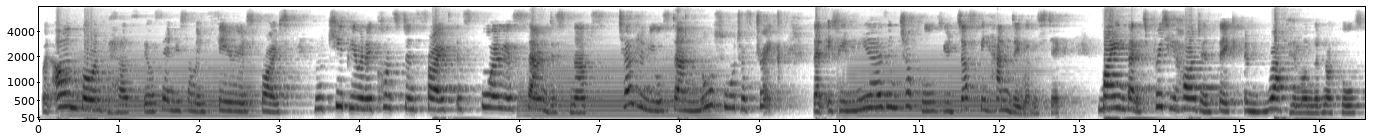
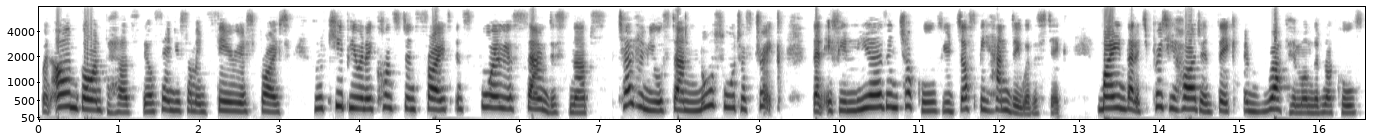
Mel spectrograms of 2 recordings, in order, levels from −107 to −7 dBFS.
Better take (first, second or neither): second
